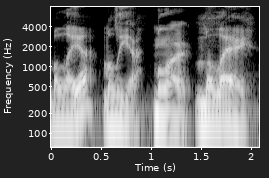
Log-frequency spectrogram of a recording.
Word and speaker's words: Millea: Millea. The A is silent. I like that. Yeah. Yeah. Or the E is silent.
